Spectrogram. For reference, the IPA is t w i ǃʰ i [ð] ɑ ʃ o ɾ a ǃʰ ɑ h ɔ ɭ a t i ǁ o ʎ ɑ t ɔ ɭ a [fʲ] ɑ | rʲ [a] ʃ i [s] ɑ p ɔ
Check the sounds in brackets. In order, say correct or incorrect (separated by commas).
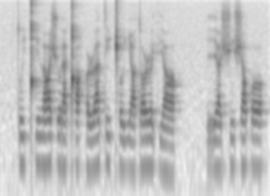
correct, correct, incorrect, incorrect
